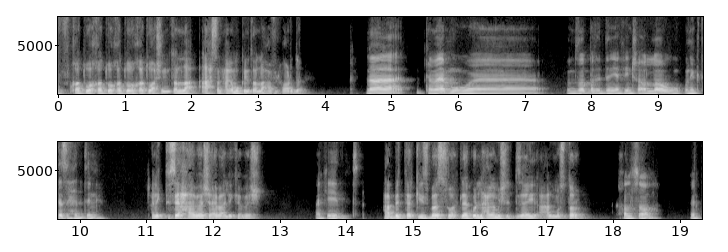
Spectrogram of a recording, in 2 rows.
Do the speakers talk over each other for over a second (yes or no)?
no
